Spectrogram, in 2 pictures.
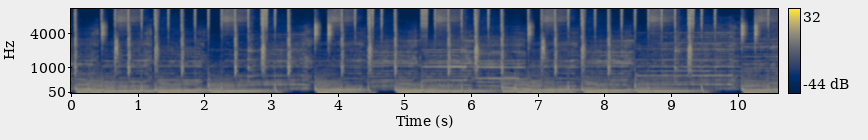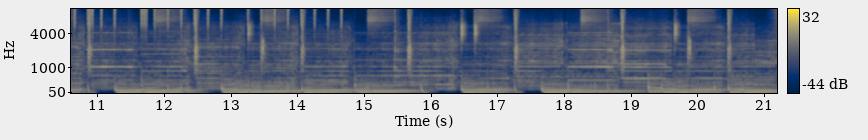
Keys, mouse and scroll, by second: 7.9 a, 8.1 a, 8.8-10.5 middle drag, 10.5 Tab, 11.4-11.9 scroll up 1, 11.9-12.5 shift+middle drag, 12.5 click, 14.3 ctrl+3, 15.3-17.7 right drag, 17.7 click, 19.3 Tab, 20.2 middle click, 20.7-21.2 scroll up 2.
